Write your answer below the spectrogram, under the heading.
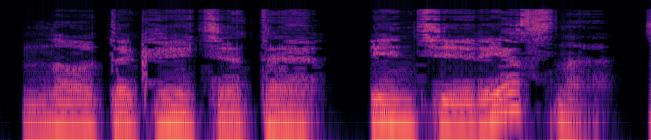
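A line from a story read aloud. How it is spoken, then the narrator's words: Thoughtful man. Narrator (Russian): Задумчиво проговорил мужчина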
